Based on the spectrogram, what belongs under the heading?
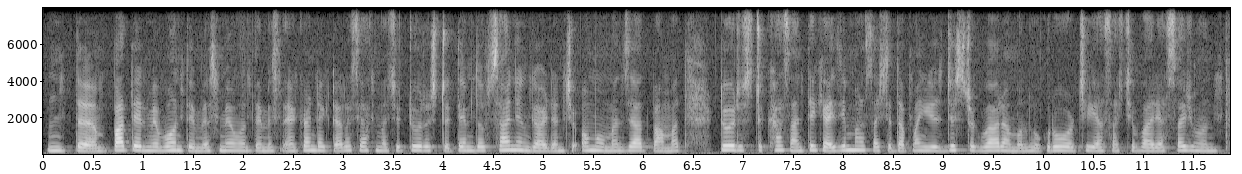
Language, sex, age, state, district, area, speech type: Kashmiri, female, 18-30, Jammu and Kashmir, Baramulla, rural, spontaneous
